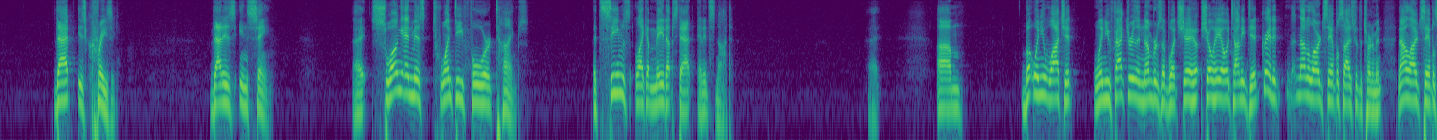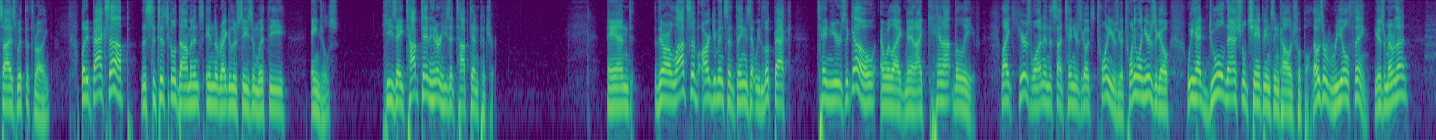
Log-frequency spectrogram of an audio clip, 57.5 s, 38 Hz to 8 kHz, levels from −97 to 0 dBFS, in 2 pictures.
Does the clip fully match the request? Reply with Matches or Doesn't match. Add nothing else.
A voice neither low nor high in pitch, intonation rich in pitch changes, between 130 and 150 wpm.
Matches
